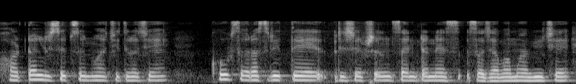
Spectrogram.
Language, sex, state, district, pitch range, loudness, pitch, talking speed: Gujarati, female, Gujarat, Valsad, 180-200 Hz, -15 LUFS, 190 Hz, 165 wpm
